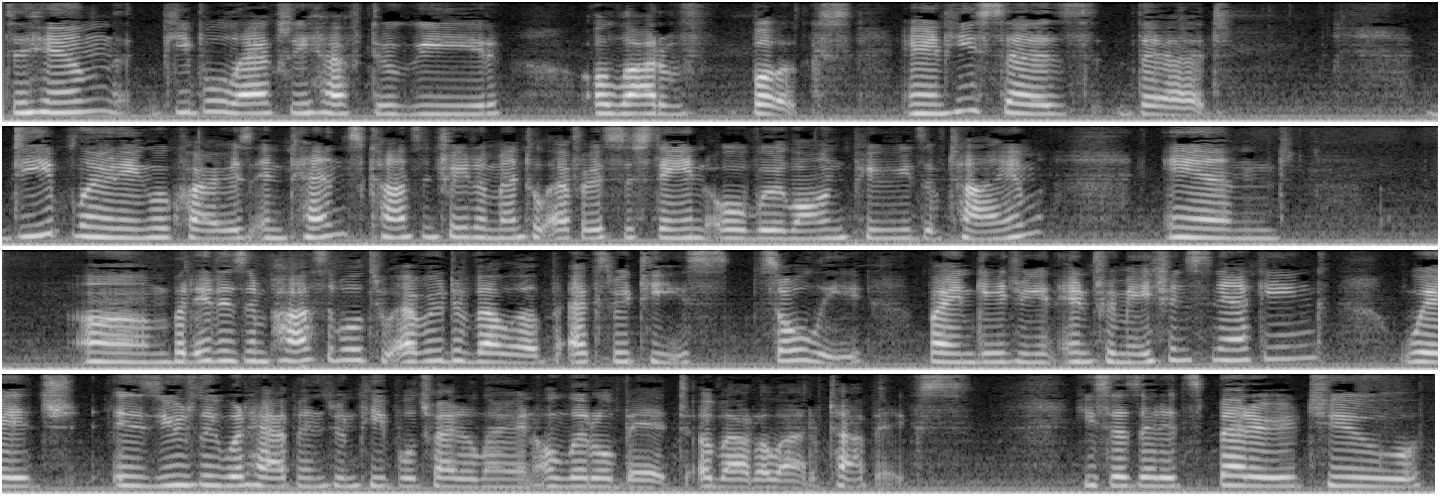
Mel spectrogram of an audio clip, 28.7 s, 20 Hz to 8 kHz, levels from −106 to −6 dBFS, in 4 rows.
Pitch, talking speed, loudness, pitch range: 225 Hz, 140 wpm, -27 LUFS, 210-240 Hz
